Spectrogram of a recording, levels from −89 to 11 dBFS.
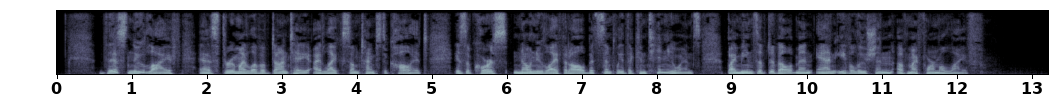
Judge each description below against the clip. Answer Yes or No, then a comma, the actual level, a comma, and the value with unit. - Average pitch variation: Yes, average, 3.7 semitones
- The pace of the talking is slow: No, average, 170 wpm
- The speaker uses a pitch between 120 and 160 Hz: Yes, low, 135 Hz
